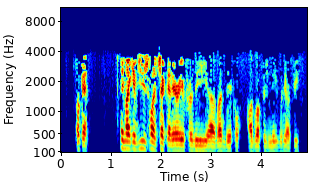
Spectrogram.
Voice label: Police Department Dispatch; Grand Junction

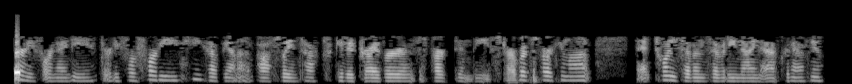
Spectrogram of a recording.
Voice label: Police Dispatch, Scanner audio recording

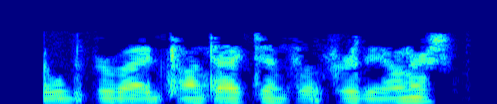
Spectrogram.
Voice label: Police Dispatch, scanner

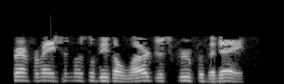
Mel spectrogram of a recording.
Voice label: Incident Tac 3, scanner

